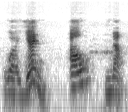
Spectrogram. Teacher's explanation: Kita sebutkan huruf nun, kemudian kita sebutkan huruf hamzah yang berada di sebelah nun dengan jelas dan nyata. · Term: izhar halqi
